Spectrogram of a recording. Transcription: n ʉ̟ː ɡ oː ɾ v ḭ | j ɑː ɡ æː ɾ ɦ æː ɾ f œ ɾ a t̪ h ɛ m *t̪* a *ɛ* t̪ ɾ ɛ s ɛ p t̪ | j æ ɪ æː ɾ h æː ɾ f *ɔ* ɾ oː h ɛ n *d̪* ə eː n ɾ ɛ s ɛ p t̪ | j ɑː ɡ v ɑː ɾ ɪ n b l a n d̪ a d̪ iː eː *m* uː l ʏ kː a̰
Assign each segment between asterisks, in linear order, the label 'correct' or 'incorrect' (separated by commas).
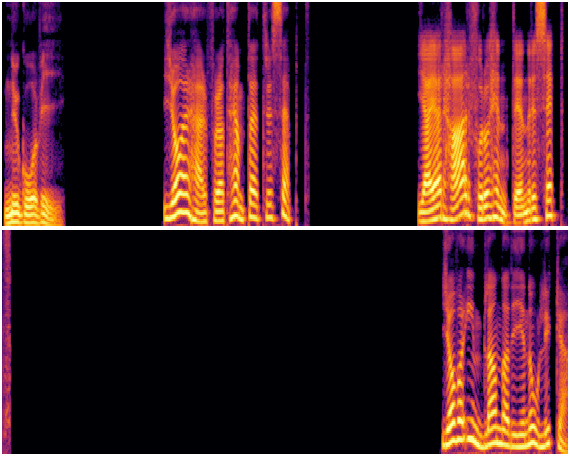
correct, correct, correct, incorrect, incorrect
